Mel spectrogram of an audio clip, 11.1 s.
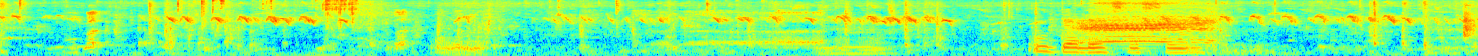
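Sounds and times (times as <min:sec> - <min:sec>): small birds chirping: 0:00.0 - 0:11.0
halter buckle clicking and rustling: 0:01.2 - 0:02.8.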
